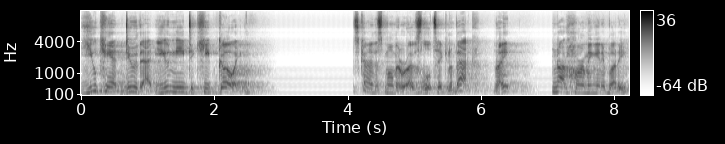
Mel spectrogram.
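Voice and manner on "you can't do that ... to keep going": cutting, very harsh, stern, overdramatic delivery. Retelling what a person said when stopping the speaker, retelling a very harsh rebuke. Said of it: "said very harshly".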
